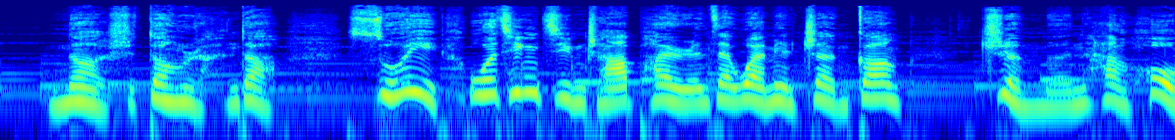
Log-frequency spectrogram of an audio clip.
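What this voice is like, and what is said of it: Usual voice. Nothing is said of it.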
